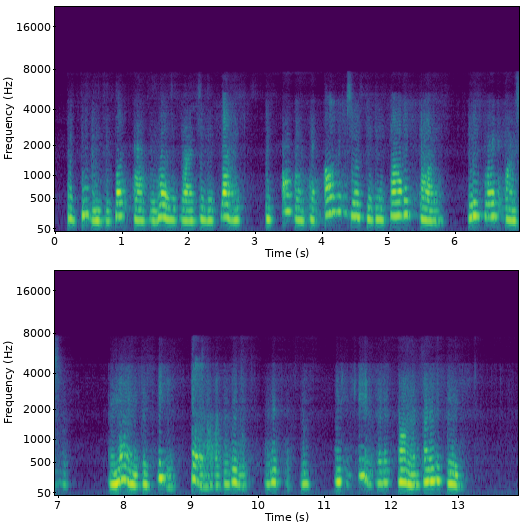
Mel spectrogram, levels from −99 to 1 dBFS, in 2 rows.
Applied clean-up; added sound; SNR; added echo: neural mask model DeepFilterNet 3.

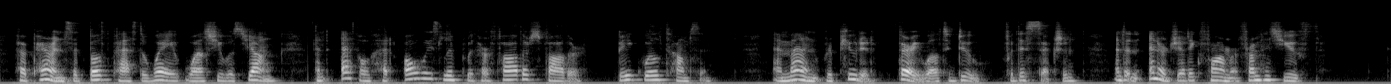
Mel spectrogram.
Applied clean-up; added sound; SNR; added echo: none; none; none; none.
